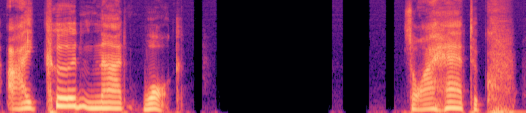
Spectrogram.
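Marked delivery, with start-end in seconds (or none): 0.1-1.8 "I could not walk" slow and loud, each word separated; emphatic stress. Real, not acted. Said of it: "I want you to understand how bad this is".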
